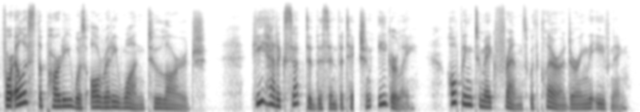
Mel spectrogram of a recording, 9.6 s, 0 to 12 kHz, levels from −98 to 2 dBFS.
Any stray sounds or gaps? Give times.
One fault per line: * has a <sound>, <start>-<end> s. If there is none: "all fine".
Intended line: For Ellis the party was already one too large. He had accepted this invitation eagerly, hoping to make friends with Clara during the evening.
* has a dropout, 5.3-5.4 s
